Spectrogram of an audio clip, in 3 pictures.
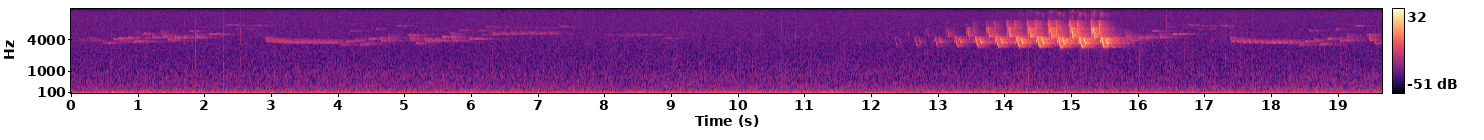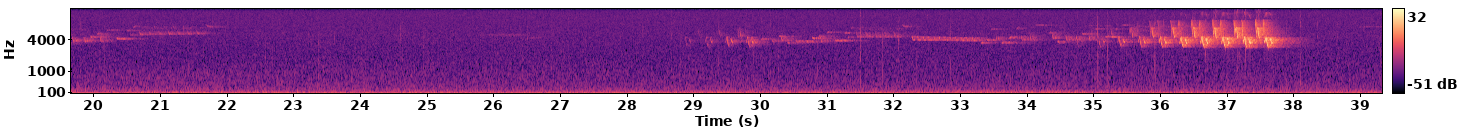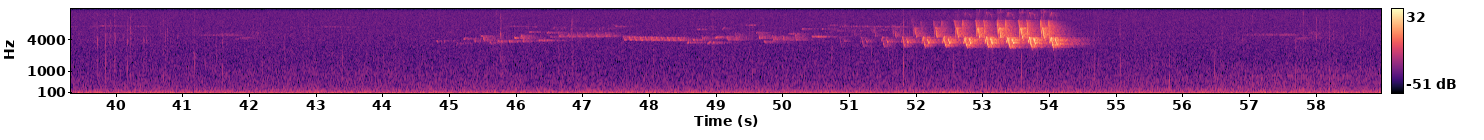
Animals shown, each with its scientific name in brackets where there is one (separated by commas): Cedar Waxwing (Bombycilla cedrorum), Black-throated Green Warbler (Setophaga virens), Winter Wren (Troglodytes hiemalis), Ovenbird (Seiurus aurocapilla)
